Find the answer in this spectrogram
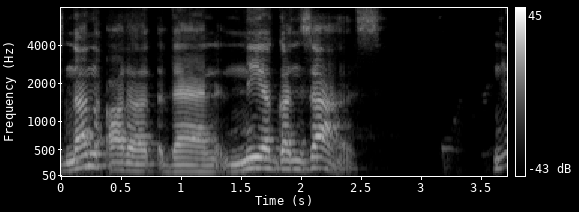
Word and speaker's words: Gonzalez: none other than Nia Gonzalez ni am I pronouncing your surname correctly yes at least at least you didn't say Gonzales like the rest of the people here in this country they probably think you're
